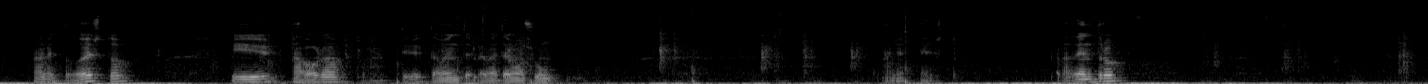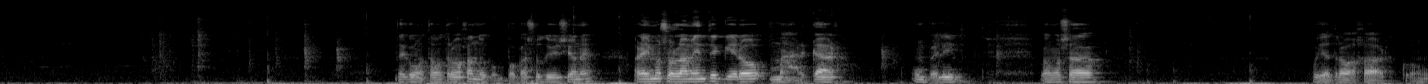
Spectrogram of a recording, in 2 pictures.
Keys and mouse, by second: 2.7 c, 4.4 f, 4.8 click, 5.0 ctrl+middle click, 5.4-8.0 ctrl+drag, 8.0-9.2 shift+middle drag, 9.2-14.4 shift+drag, 14.0 alt+m, 14.4-17.1 middle drag, 17.1 shift+click, 17.2 shift+middle click, 18.0-21.6 drag, 21.6-26.0 shift+middle drag, 24.2 m, 25.6 f, 26.1-28.5 drag.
